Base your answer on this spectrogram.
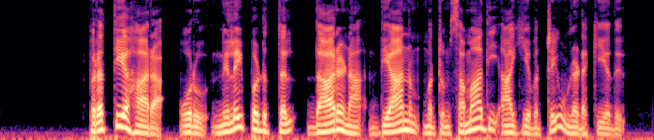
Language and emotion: Tamil, neutral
